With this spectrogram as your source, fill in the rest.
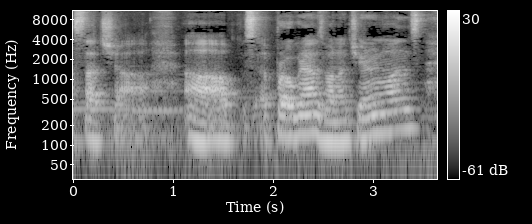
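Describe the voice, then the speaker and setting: A medium-pitched man with ordinary pitch variation, light background noise, and audible room echo. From Morocco. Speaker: volunteer. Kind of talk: self-introduction video. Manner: hesitant, many fillers. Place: home room. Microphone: webcam.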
